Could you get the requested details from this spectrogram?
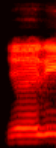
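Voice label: "jeri", Malay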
